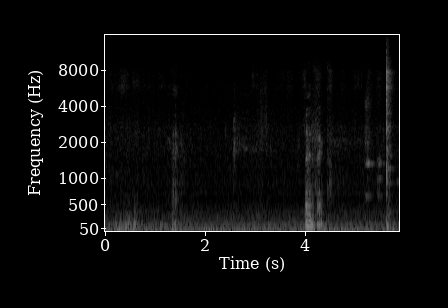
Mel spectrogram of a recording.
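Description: A metal sieve taps and rattles over a bowl.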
